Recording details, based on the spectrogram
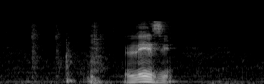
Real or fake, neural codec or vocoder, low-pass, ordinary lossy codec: fake; codec, 16 kHz, 16 kbps, FreqCodec, larger model; none; none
